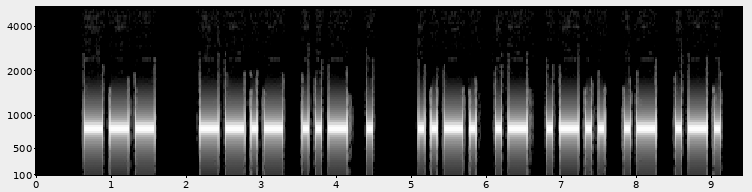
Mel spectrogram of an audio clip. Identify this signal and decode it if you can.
Morse code, heard as a keyed tone, about 14 wpm, 800 Hz. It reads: O QUE FALAR
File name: audios / portugais / portugais texte en clair 2 vitesse 14 mots minutes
